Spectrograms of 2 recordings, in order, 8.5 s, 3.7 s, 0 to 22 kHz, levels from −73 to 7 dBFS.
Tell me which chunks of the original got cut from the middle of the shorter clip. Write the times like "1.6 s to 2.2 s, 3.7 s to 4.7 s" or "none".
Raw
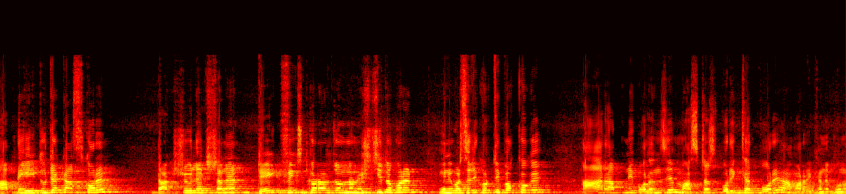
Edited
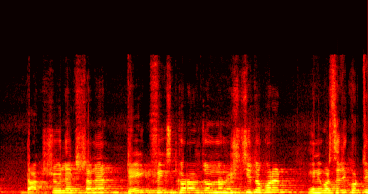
none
